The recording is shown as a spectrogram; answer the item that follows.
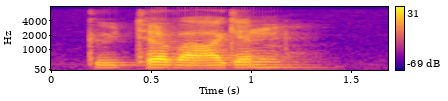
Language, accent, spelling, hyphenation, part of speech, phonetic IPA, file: German, Austria, Güterwagen, Gü‧ter‧wa‧gen, noun, [ˈɡyːtɐˌvaːɡn̩], De-at-Güterwagen.ogg
- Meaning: boxcar (US), goods van, box van (UK)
